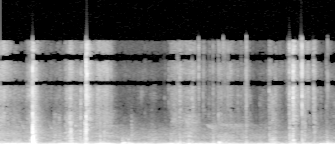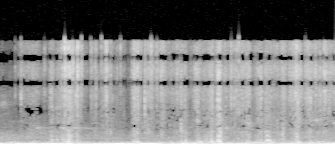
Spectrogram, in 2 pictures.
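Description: Plastic stretch wrap and packing tape on a cardboard box crinkling and tearing as it is pulled and cut open with scissors, with irregular sharp clicks and snips; the sharpest comes about half a second in.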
